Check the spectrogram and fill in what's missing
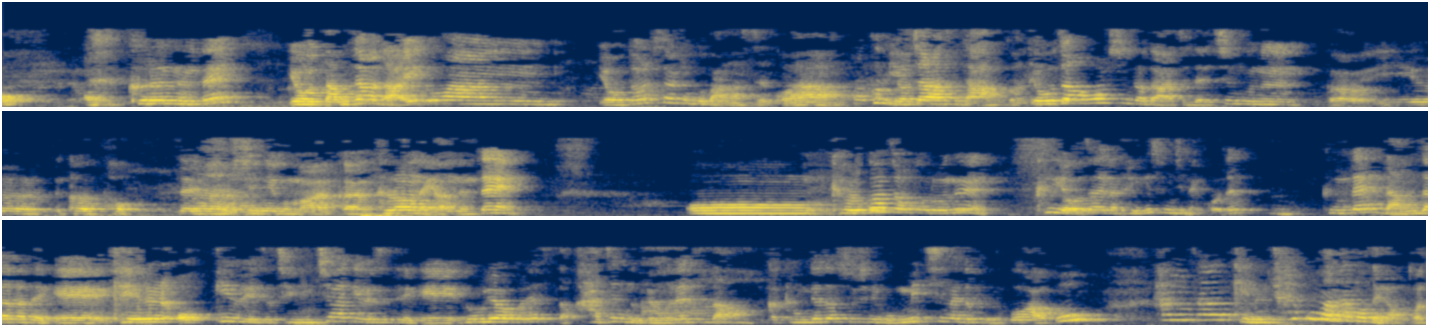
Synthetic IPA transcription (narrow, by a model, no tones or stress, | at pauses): ʌkɯɾe̞nːɯnde̞jʌnamd͡ʑaɡanaidoɦan | jʌdʌɭʰisʰad͡ʑʌŋdoma̰nas͈ɯɭk͈ʌjakɯjʌd͡ʑaɡasʰʌnaak͈ʌjʌd͡ʑaɡaɸwʌɭɕ͈indonad͡ʑine̞t͡ɕʰiŋɡunɯnik͈aiʌkapʌp̚t͈et͡ɕuɕ͈iɲiɡomajak͈ankɯɾʌne̞jʌnːɯnde̞ | ʌ | kjʌɭɡwad͡ʑʌɡɯɾonɯn | kɯjʌd͡ʑaiɡate̞ɡe̞sʰuŋd͡ʑinɦe̞k͈ʌdɯɲkɯnde̞namd͡ʑaɡatwe̞ɡe̞ke̞ɾɯɾʌp̚k͈iɥiɦe̞sʰʌt͡ɕeŋt͡ɕʰiɦaɡiɥie̞s̬ʰʌte̞ɡe̞noɾjʌɡɯɭhe̞t̚t͈akad͡ʑinːoɾjʌɡɯɭhe̞t̚t͈ak͈akjʌŋd͡ʑe̞d͡ʑʌk̚sʰuɕʰiɲimomːit͡ɕʰime̞dopuɭɡoɦaɡo | haŋsʰaŋke̞nɯnt͡ɕʰweɡomanɦaɾone̞jʌk͈ʌd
